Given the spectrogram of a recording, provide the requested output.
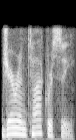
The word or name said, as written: gerontocracy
